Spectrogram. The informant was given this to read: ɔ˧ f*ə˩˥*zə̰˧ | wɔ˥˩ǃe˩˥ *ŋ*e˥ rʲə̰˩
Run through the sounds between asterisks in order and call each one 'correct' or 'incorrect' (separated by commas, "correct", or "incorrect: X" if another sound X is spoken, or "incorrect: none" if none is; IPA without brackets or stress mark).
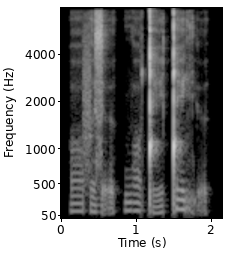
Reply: incorrect: ə˧, incorrect: ǃ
